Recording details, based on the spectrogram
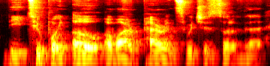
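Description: A man in his thirties from Sweden speaking reflectively as an interview guest, often pausing and restarting as he searches for words. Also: lowish voice, level tone, a little mellow. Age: 30s.

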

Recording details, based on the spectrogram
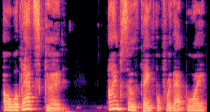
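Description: A woman's voice: on the low side, lively intonation, measured pace. Missus Hicks, a woman playing a wry, doubtful mother. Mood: friendly.

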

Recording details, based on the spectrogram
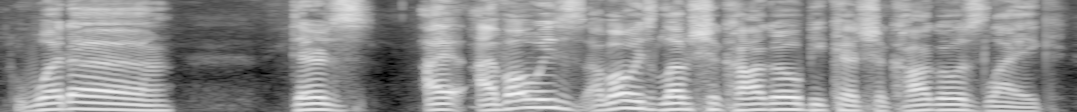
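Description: A man's voice: fairly high pitch, moderate pace, a little mellow, dry recording, clean studio sound. A man hosting a podcast, chatting in a rambling, slangy and enthusiastic way. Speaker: podcast host. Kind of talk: casual podcast interview chat.

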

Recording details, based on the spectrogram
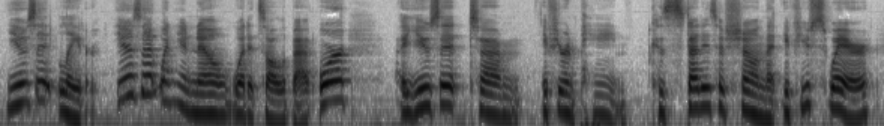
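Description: A woman's voice: medium pitch, big pitch swings, a little slow, a little mellow. A woman from Toronto, a musician, talking in a casual interview in a thoughtful, chatty way and laughing often. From Toronto, Canada. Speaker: musician and guest.

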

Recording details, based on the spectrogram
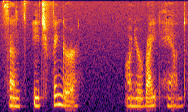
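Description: Woman meditation guide, soft and often whispered, gravelly, flat, unhurried. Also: medium pitch, poor audio.

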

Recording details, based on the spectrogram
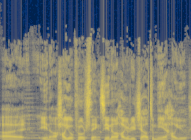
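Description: Deep-voiced young man from China. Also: fairly even intonation, darkish tone, faint music behind. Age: young adult. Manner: halting, many restarts and fillers. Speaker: interview guest. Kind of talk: casual interview talk.

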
